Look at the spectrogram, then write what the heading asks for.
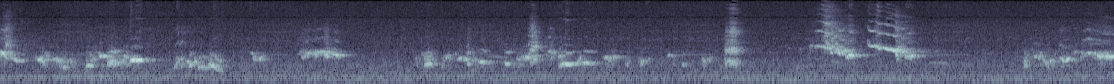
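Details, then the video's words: Young Australian magpie with leucism, brown and white, perched on a house railing and singing at lunchtime: quiet warbling, gurgling phrases with scattered sharper notes, broken by short pauses. "Australian brown/white magpie singing"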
